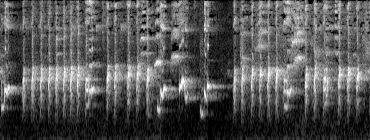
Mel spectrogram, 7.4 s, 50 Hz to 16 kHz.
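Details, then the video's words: Straw-headed bulbul in a haunted cave, singing long rapid trains of rhythmic pulsed notes interrupted by a short phrase of gurgling, sliding whistles. "MP3 suara cucak rawa"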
